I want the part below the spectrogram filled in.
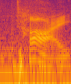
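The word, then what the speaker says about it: Thy: like i think it's thai yes so it is spelled t-h-y but pronounced tai and he is replacing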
